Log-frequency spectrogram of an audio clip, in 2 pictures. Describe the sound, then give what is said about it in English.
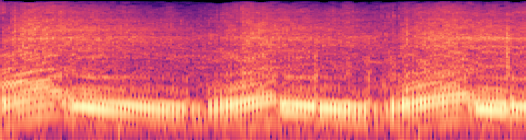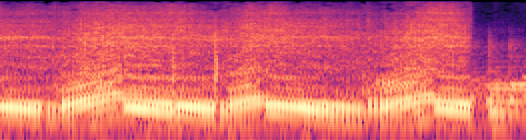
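A motorcycle engine sputters through a series of rough, rising revs, each surge faltering before the next, then cuts out near the end as it stalls. Loud, no voices. “Our motorcycle is stalled and we have to start all over again.”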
